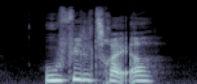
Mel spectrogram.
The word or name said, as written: ufiltreret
